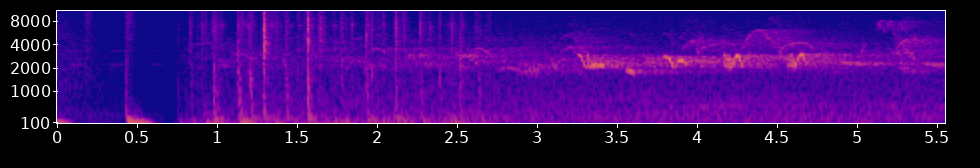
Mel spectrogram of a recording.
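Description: Birds chirping outdoors: repeated quick, arching chirps begin about halfway through, after a short run of sharp clicks, over faint outdoor background noise. A last beat of music sounds at the very start.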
